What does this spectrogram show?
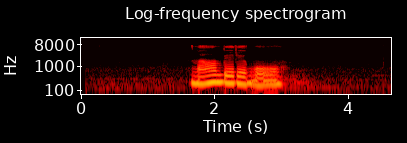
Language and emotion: Russian, sad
